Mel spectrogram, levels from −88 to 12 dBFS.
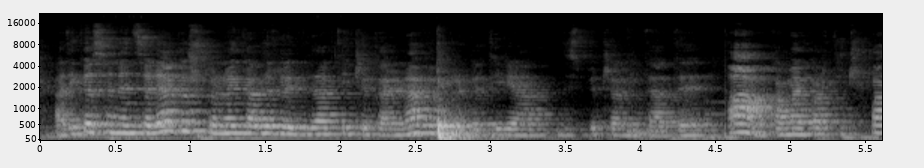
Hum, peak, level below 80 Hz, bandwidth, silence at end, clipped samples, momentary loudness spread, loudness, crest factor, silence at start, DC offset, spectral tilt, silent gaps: none; -2 dBFS; -42 dBFS; 13.5 kHz; 0 s; under 0.1%; 15 LU; -26 LUFS; 24 dB; 0.05 s; under 0.1%; -8 dB/octave; none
